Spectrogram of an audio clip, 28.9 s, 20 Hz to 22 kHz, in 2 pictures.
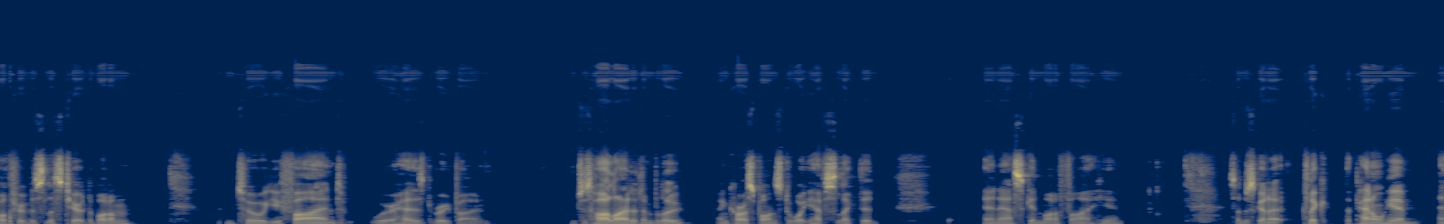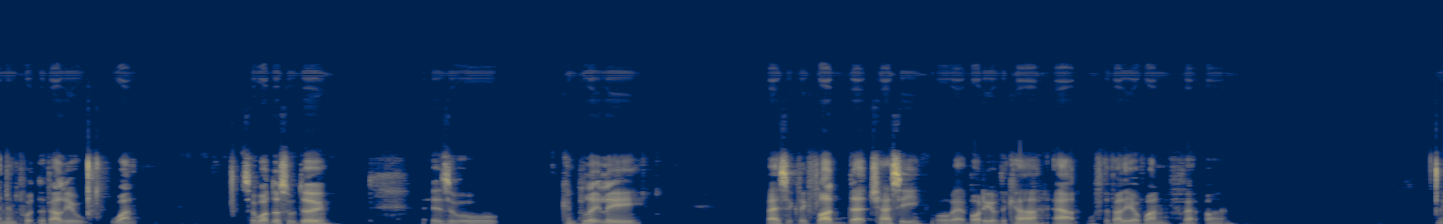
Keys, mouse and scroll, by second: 3.5 ctrl+2, 11.5 Escape, 12.7 click, 14.5 1, 15.3 Return, 18.7 click, 20.2 alt+middle click, 21.1 alt+middle click, 23.3 alt+middle click, 25.3 middle click, 27.3 click.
